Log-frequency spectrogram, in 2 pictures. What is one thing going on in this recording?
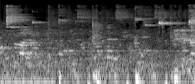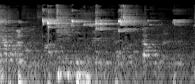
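A basketball bounces on the hardwood floor.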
